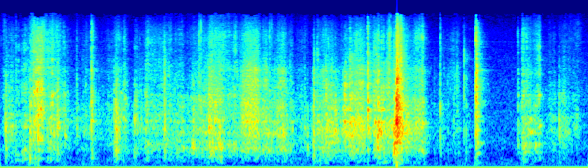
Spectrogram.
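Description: A cardboard box and its plastic-windowed cardboard insert being handled and pulled apart: irregular scraping and rustling with small clicks. The loudest sound is a sharp snap about four seconds in.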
